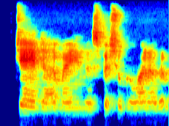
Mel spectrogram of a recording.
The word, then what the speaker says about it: Djanda: of that and just keep the name Djanda without the D, because it's a silent D, which I've pronounced incorrectly a fair few times in my videos. So it's a silent D, it's Djanda, and that was my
